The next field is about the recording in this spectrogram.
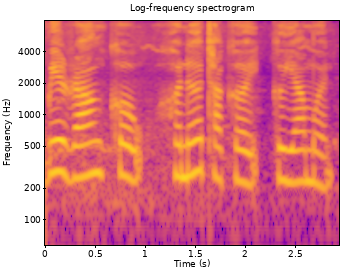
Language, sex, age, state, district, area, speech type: Bodo, female, 30-45, Assam, Chirang, rural, spontaneous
